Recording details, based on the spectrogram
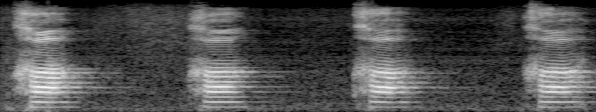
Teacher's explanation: তো আমরা কি করব, খটা কিভাবে উচ্চারণ করব, খটা উচ্চারণ করার সময় আমাদের কণ্ঠনালীর শেষ ভাগ অর্থাৎ গলার সাথে যে অংশটা লেগে আছে এই অংশটা থেকে উচ্চারিত করব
